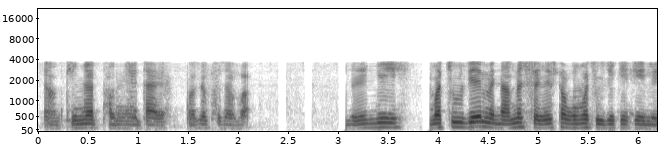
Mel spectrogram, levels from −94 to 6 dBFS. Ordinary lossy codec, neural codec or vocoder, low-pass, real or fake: none; codec, 44.1 kHz, 3.4 kbps, Pupu-Codec; 3.6 kHz; fake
